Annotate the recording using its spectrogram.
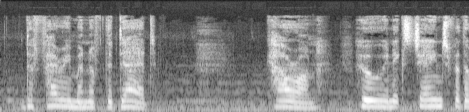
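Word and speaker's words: Charon: as you described it only your pronunciation is a little off the name you heard wasn't Karen it was c h a r o n as in Caron the ferryman of the Dead karon who in exchange for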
